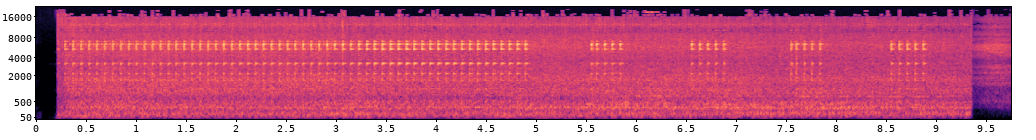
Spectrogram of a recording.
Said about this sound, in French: Eh bien oui, vous avez bien deviné, c'est Hong Kong, où chaque carrefour égrène pour vous ce son, destiné à faire alterner les moments où passer, ou se presser, ou bien attendre face à la meute motorisée furieuse des voitures et des bus,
